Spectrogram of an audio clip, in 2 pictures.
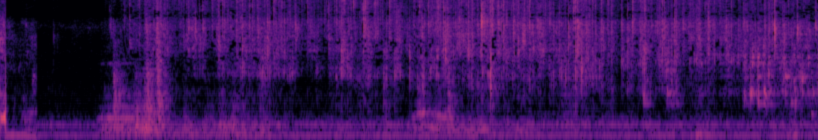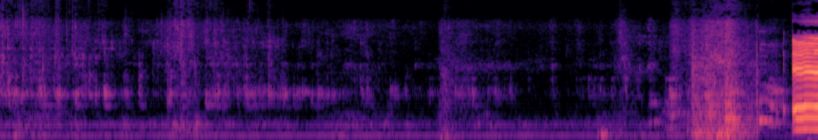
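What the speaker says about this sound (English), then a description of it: "The chokecherries were done boiling. I poured them into the sieve." Boiled chokecherries and their liquid pour into a sieve, a faint running trickle and splashing over several seconds, ending in a louder clatter.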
